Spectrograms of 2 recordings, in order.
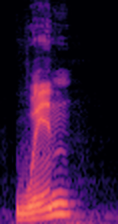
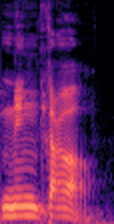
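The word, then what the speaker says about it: Ngo: Now, when you see an Asian person's name and it's N-G-O and you're an English speaker, mm-hmm. how are you supposed to know that that's pronounced Win? – Yeah.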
